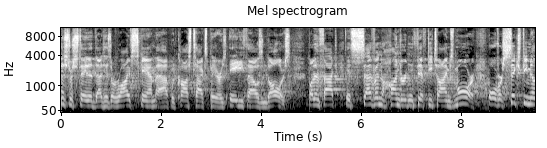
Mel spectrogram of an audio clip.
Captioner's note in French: voix de l'interprète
